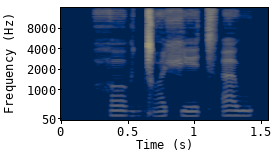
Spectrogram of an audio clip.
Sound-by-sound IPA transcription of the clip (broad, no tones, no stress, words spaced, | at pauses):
hɔɡ ɡ͡ǀɑʃet͡sʼaw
